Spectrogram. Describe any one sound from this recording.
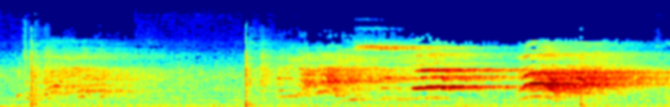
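A volleyball is struck with sharp slaps that echo in a large hall.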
